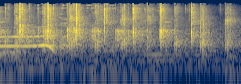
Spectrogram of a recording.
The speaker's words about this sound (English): A nice big round of applause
